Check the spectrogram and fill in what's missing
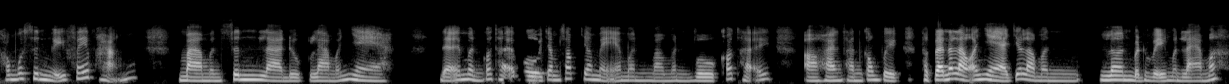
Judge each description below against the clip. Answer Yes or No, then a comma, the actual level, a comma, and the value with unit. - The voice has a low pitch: No, high, 190 Hz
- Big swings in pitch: No, average, 4.5 semitones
